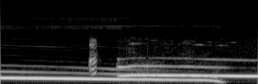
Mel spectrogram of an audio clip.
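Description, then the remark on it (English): Wolf howls, long and mournful, with one drawn-out wavering cry gradually falling in pitch while a second, higher howl joins partway through; loud, with no talking. “Hey, this portion is brought to you by Hauling for Wolves, protecting wolves for future generations.”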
